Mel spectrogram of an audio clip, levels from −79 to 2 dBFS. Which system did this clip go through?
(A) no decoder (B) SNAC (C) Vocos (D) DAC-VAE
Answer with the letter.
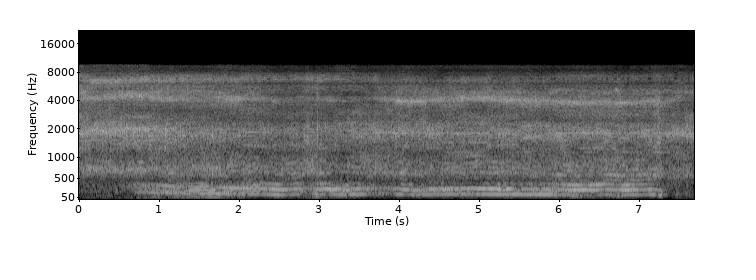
B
